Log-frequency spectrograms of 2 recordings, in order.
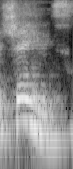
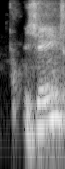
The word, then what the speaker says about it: Shames: y mecánica de fluidos de shames no James con sh no yames se escribe shames este donde está muy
